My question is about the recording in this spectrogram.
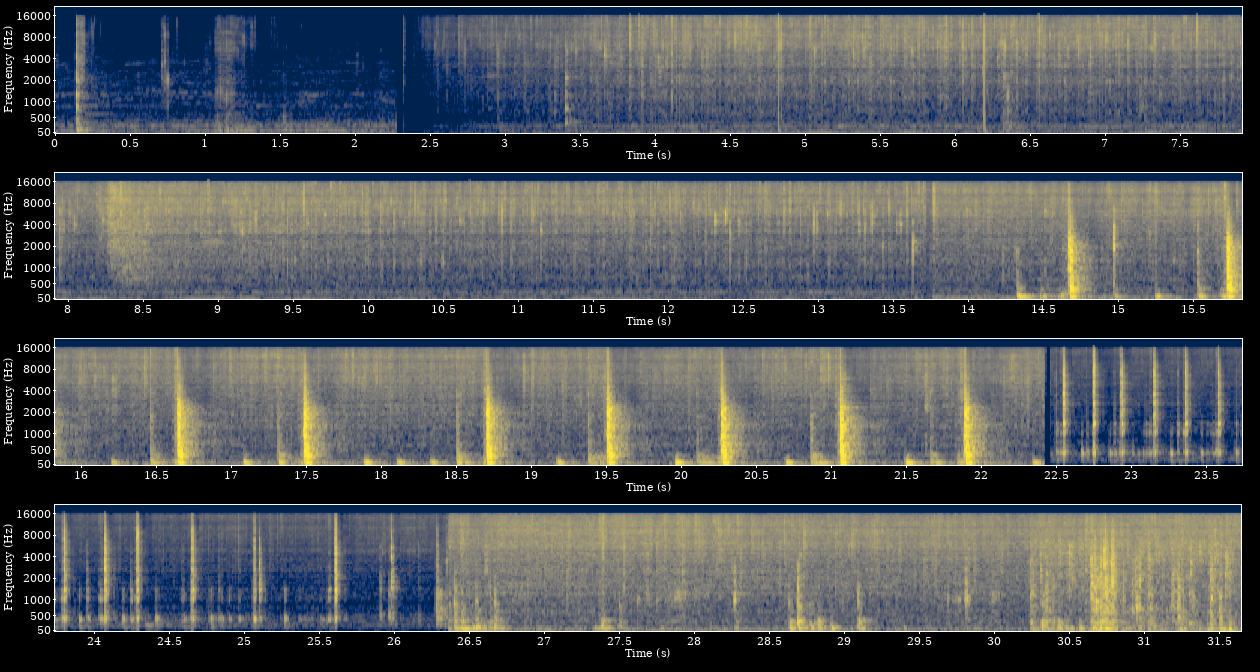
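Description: A steady sizzling hiss for about ten seconds. Then a knife slices through an aehobak (Korean zucchini) onto a cutting board, a sharp knock for each slice about once a second, followed by a run of faster, lighter taps.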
